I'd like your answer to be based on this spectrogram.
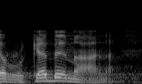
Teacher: أصلها اركب معنا، اركب معنا، باء ساكنة بعدها ميم، والباء من الشفتين والميم من الشفتين · Term: الباء مظهرة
